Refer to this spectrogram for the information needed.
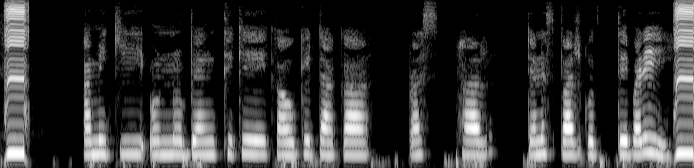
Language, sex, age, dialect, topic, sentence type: Bengali, female, 18-24, Northern/Varendri, banking, statement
